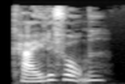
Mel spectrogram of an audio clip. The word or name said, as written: kegleformet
